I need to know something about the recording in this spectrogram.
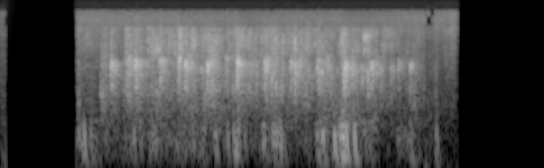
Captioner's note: audience applauding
